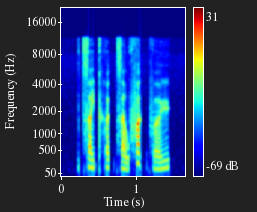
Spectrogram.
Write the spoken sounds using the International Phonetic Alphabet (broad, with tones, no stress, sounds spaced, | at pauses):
t͡s ɐ˨ j pʰ ɵ˨ t̚ t͡s ɐ˨˩ w f ɐ˥ k̚ f ɵ˨˧ ɥ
